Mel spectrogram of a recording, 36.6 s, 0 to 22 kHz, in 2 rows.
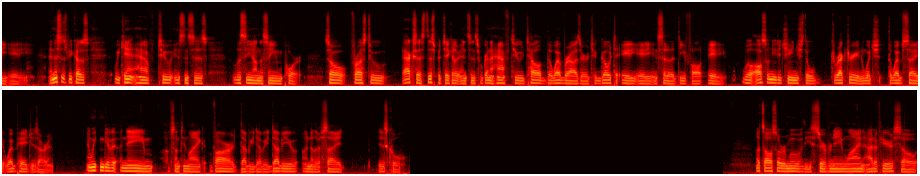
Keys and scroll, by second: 3.4 Left, 5.2-6.1 typing, 6.3 Down, 6.7 Left, 8.4 d, 9.6 ⟲, 10.3 d, 11.2 Down, 11.8 Up, 12.0 Right, 14.2 Left, 22.3-25.4 typing, 27.2-31.1 typing, 33.2 Down.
